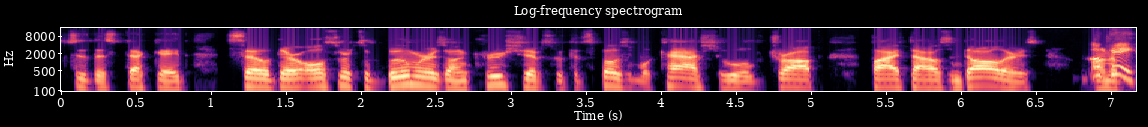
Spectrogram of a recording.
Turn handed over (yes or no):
yes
